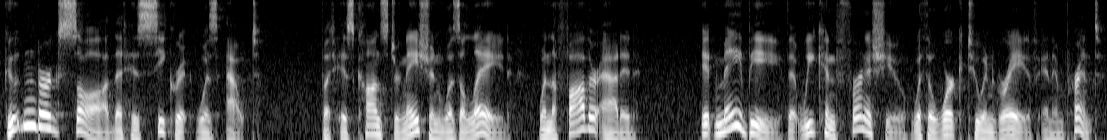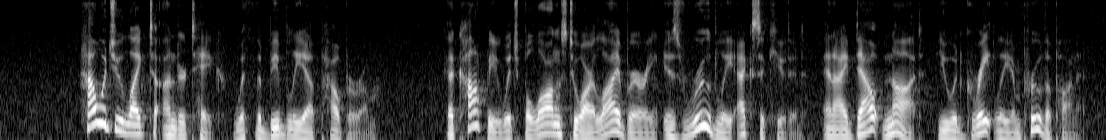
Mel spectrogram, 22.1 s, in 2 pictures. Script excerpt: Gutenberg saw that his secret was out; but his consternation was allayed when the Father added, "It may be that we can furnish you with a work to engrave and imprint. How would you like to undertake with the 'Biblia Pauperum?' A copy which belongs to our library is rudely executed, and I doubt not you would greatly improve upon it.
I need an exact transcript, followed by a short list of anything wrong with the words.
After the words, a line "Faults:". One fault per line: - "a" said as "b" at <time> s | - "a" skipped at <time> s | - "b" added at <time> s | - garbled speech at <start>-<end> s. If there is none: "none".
Gutenberg saw that his secret was out; but his consternation was allayed when the Father added, "It may be that we can furnish you with a work to engrave and imprint. How would you like to undertake with the 'Biblia Pauperum?' A copy which belongs to our library is rudely executed, and I doubt not you would greatly improve upon it.
Faults:
none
